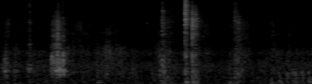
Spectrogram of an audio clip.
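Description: Faint, scattered handling noises of craft tools on a work table: brushes and a small jar being picked up and set down, with short rustles and light knocks and a sharper scratch about two and a half seconds in.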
